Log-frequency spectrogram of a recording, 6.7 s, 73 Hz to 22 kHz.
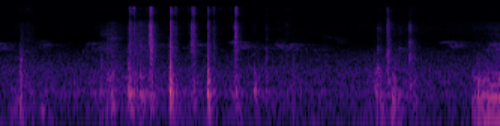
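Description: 1982 Ford Mustang GT's 5.0-litre V8 idling low and steady just after a cold start. A cluster of sharp clacks comes about two seconds in, a couple more near five seconds, and a louder, deeper thump right at the end.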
